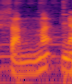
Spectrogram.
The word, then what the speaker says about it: สัมมนา: หรือ ออก เสียง อีก อัน หนึ่ง ก็ คือ สัมมนา นะ ครับ มี นร อง สะ อา อยู่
